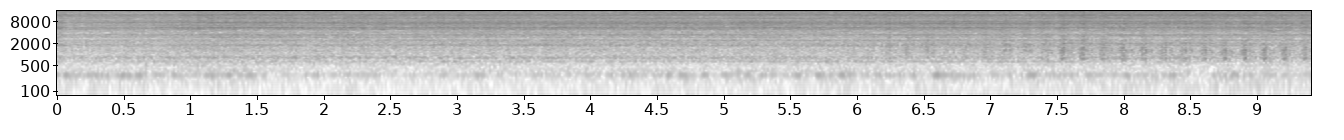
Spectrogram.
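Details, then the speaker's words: Nakamichi BX-150 cassette deck from a hoarder house, final test: a smooth high whir with light tape hiss and no chattering as before. The noise is just the cassette, and it shuts off at the end. Normal rewind. "That noise you hear is just the cassette itself. Shuts off when it's done."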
